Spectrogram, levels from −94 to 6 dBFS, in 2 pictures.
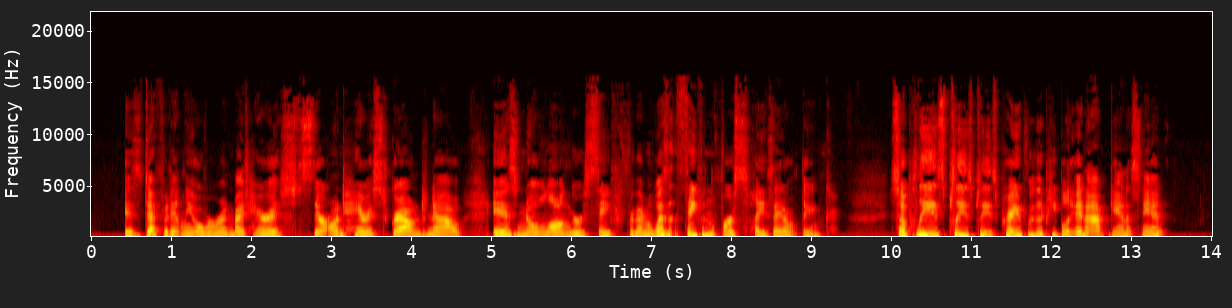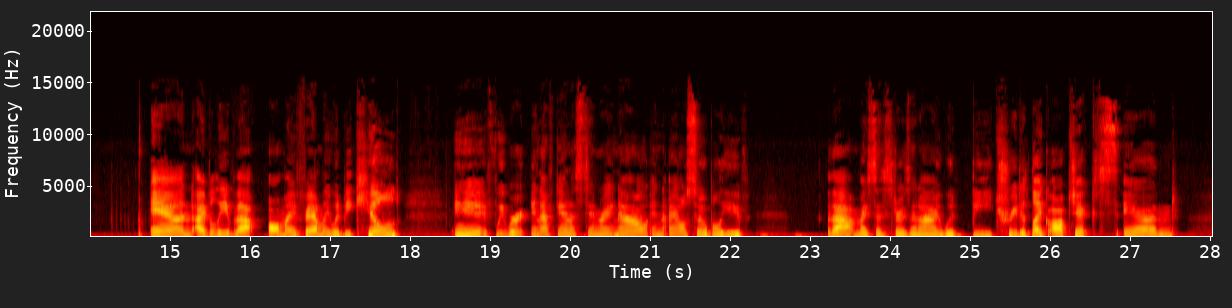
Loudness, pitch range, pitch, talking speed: -31 LUFS, 200-250 Hz, 220 Hz, 150 wpm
